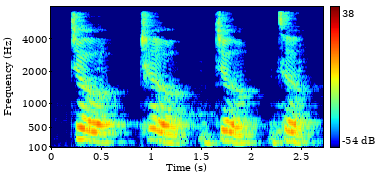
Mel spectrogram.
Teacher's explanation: तालूच्या पुढच्या भागामध्ये च, छ, ज, झ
